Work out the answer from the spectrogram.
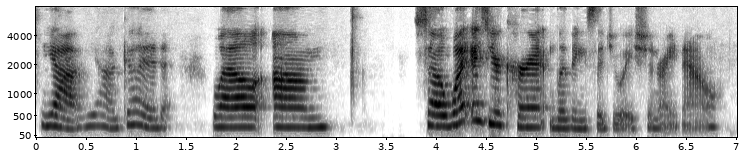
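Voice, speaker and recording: A woman's voice: fairly high pitch, takes it slowly, vocal fry, fairly bright tone. A young woman running a student clinical interview, friendly and tentative, with frequent ums.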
